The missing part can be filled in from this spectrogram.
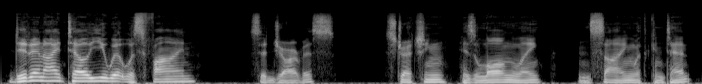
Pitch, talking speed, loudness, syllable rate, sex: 115 Hz, 145 wpm, -18 LUFS, 3.8 syllables/s, male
